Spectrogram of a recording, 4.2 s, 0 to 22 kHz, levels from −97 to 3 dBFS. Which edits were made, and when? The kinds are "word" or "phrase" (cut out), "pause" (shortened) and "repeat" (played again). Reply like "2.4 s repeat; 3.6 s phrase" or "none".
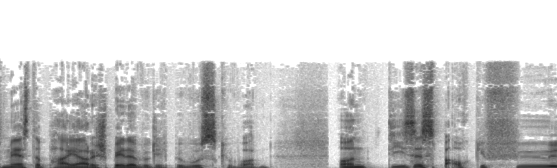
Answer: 2.5 s pause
